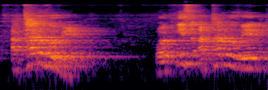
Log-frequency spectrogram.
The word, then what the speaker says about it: अथर्ववेद: कई लोग इसको अर्थवेद बोल देते हैं, जबकि सही रूप में यह है अथर्ववेद।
